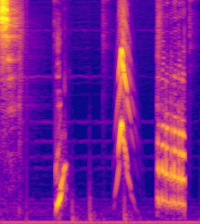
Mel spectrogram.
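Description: Intro jingle of cartoon sound effects over a steady low hum: a rising swoop about half a second in, a quick chirp that slides up and back down, then a short buzzy tone near the end.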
